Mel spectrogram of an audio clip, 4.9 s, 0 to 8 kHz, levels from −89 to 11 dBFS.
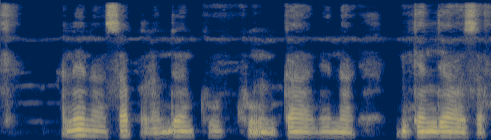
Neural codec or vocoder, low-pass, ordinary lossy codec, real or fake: codec, 16 kHz in and 24 kHz out, 1 kbps, XY-Tokenizer; 7.2 kHz; none; fake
